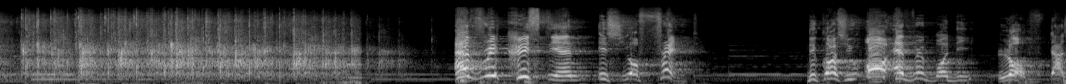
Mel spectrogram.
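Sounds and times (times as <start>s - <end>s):
audience clapping: 0.0s - 4.3s
speech: 5.2s - 7.0s, 8.1s - 10.6s.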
